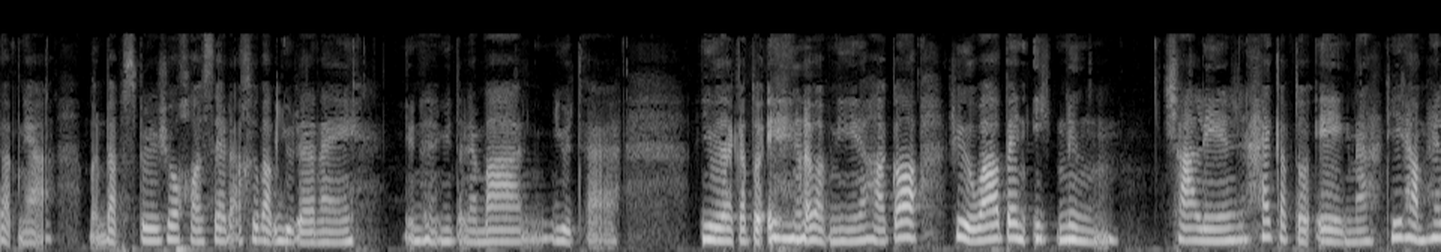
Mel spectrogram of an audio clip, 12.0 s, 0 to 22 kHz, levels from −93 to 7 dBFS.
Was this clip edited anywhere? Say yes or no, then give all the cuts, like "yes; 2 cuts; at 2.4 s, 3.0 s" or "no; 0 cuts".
no; 0 cuts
